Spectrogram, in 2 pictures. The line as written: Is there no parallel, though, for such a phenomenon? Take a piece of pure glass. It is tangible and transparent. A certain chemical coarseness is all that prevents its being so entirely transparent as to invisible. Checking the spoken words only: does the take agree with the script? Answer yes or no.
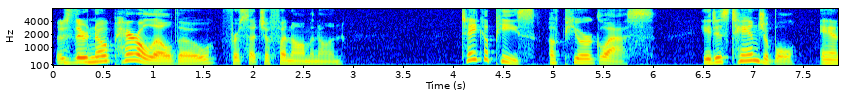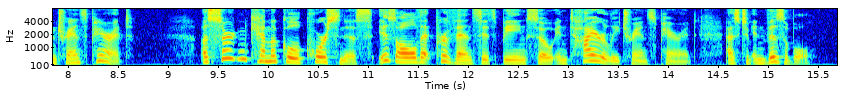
yes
